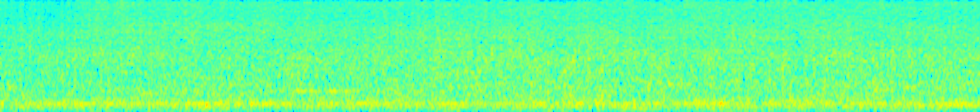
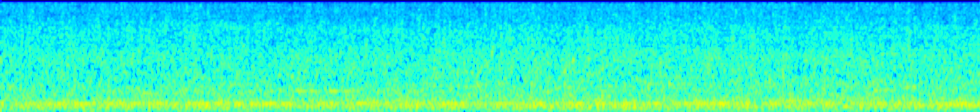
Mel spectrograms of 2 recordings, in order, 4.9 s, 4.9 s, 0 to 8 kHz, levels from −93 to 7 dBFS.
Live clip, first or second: second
